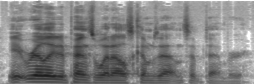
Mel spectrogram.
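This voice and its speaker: A man co-hosting a show in loose, casual chat, talking in a halting, noncommittal way. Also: lowish voice, animated, warm tone. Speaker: co-host.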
